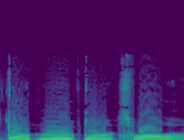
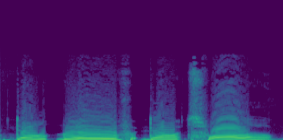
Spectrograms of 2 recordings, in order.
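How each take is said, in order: First: Louder robotic command; a hint of the scanner speaker; lightly imitated machine order. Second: Loud, overmodulated robot order; mock electronic command; distorted machine voice. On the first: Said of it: "Just as the voice goes". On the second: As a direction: imitate the scanner's tinny speaker. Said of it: "it sounds like that, by the way".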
